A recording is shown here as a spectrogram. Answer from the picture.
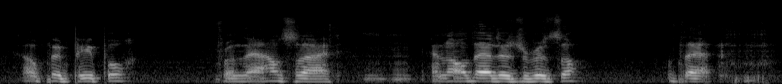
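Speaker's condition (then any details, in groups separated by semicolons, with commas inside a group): ALS; progressive terminal illness; diagnosed within last year, losing mobility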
